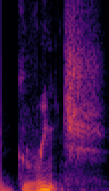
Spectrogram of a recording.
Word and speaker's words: grinch: him or her a grinch let's go through the pronunciation because it's a bit tricky so we have a consonant cluster a g cluster gr gr gr then we have the sound inch so if we put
